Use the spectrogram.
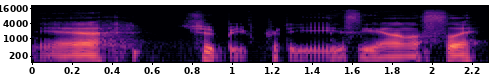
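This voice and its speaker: A man's voice: on the low side, big pitch swings, normal speed, vocal fry, sharp tone. A man hosting a casual roleplay game playthrough, musing and thinking aloud as he goes. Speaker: gaming video host.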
